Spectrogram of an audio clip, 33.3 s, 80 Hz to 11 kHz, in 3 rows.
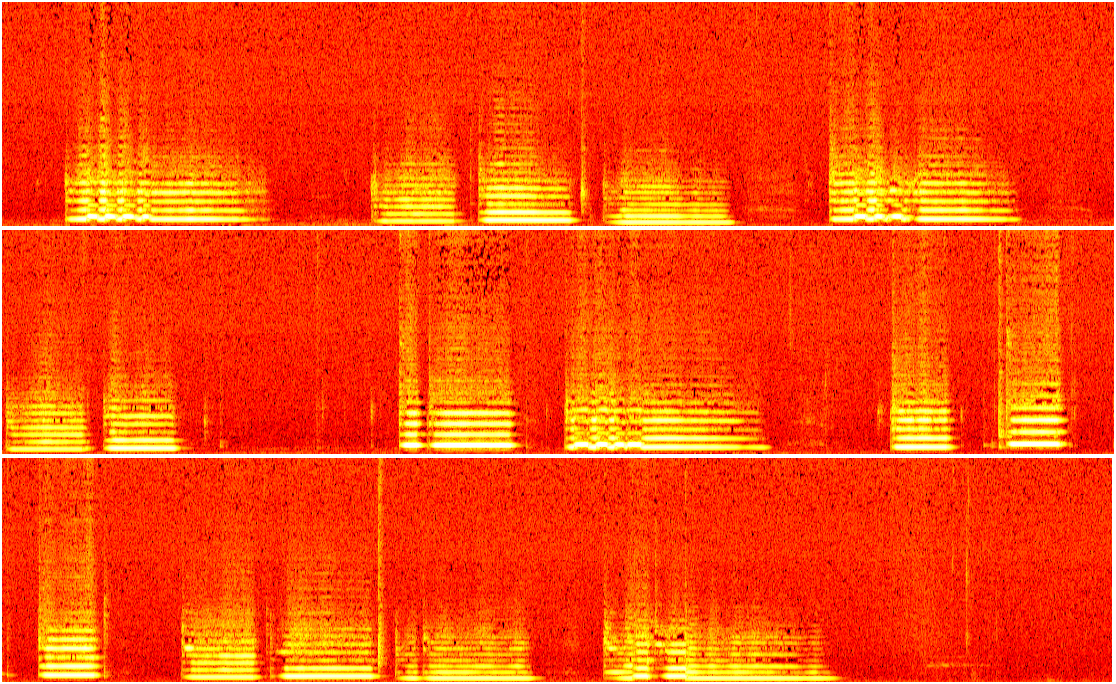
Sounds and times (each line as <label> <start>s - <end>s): Flute 0.6s - 2.7s
Flute 3.7s - 10.2s
Flute 11.2s - 13.2s
Flute 15.1s - 18.8s
Flute 19.9s - 21.9s
Flute 22.6s - 23.4s
Flute 24.0s - 30.7s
